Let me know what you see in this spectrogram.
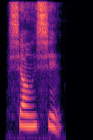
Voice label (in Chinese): "相信", Chinese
